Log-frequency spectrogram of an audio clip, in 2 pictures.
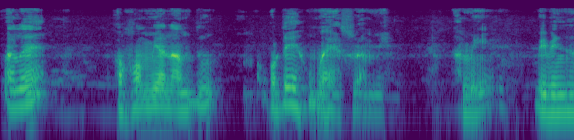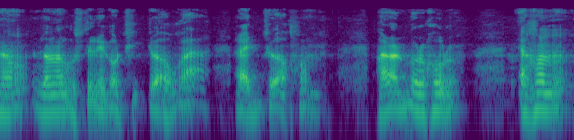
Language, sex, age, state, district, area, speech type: Assamese, male, 60+, Assam, Udalguri, rural, spontaneous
